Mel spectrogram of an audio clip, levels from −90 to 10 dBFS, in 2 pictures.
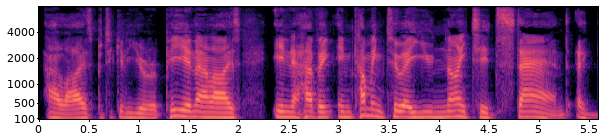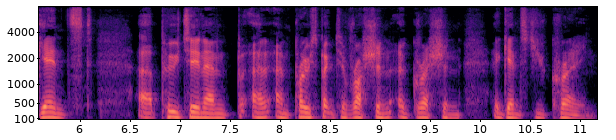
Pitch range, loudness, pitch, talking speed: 120-140 Hz, -21 LUFS, 130 Hz, 120 wpm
